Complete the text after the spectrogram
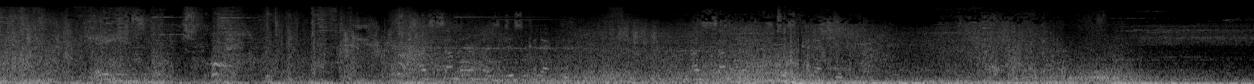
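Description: Game spell effects crash and explode in a fight.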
